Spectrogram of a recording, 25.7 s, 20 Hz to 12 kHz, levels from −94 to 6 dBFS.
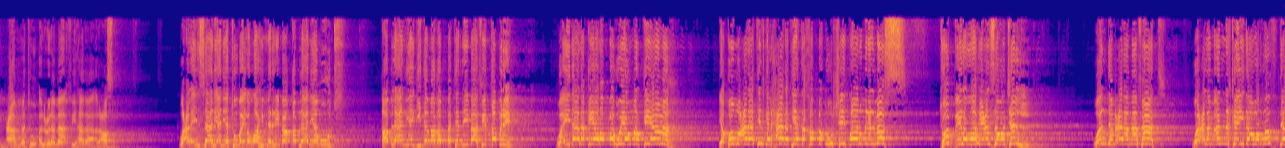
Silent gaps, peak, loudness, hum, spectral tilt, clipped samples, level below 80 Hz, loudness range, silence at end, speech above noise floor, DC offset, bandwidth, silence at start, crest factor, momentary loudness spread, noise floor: none; -2 dBFS; -15 LUFS; none; -1 dB/octave; under 0.1%; -52 dBFS; 4 LU; 0 s; 40 dB; under 0.1%; 11 kHz; 0 s; 16 dB; 13 LU; -55 dBFS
